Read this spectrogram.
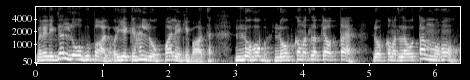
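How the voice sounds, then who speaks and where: A man's voice: high voice, mellow. Guy doing exam mnemonic tricks, keeps asking and answering himself, writes on a board as he goes. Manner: repeats each answer as a question-and-answer drill, calls students "bhaiya"; talks while writing on a board. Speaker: exam coaching teacher.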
